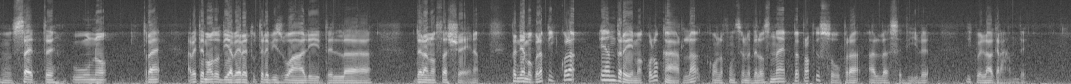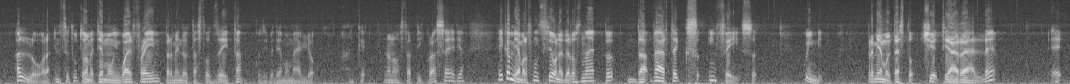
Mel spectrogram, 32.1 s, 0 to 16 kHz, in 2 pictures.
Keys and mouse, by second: 0.6 KP_7, 1.0 KP_1, 2.0 KP_3, 6.8-9.4 right drag, 7.9 g, 9.4 middle click, 9.6-11.5 drag, 14.4 KP_7, 18.7 z, 25.0-32.1 drag.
